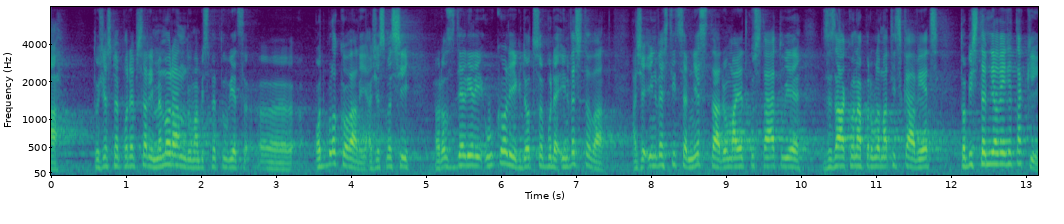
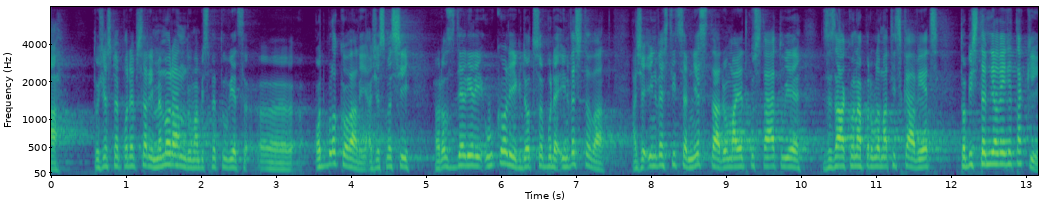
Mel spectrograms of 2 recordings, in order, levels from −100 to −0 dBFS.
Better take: second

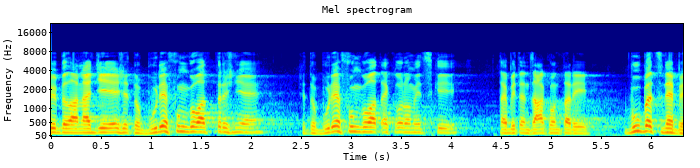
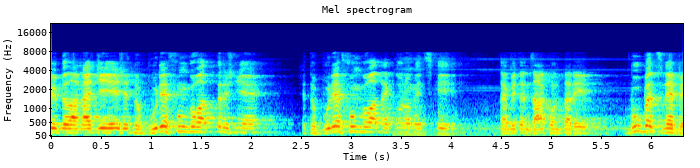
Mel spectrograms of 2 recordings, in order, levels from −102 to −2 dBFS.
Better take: first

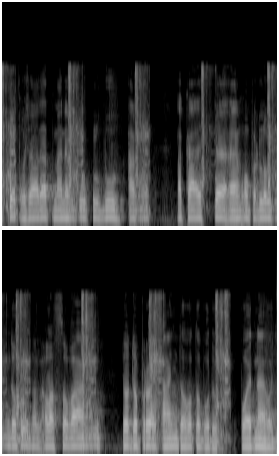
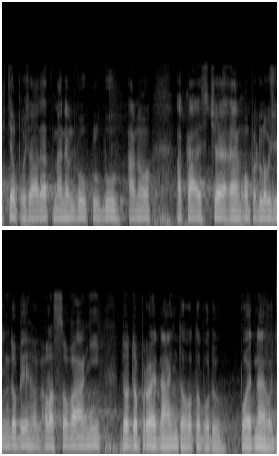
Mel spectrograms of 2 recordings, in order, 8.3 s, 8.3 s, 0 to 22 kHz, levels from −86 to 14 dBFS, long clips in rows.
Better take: second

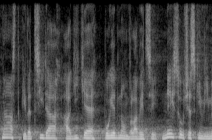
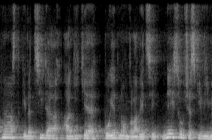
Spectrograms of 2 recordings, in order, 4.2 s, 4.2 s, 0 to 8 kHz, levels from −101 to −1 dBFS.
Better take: first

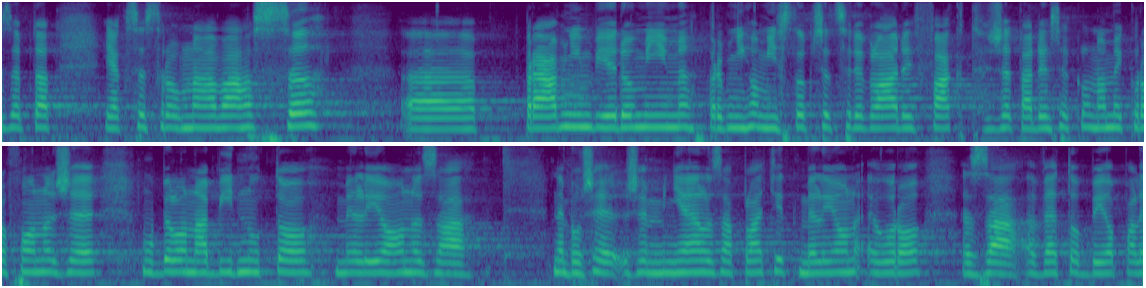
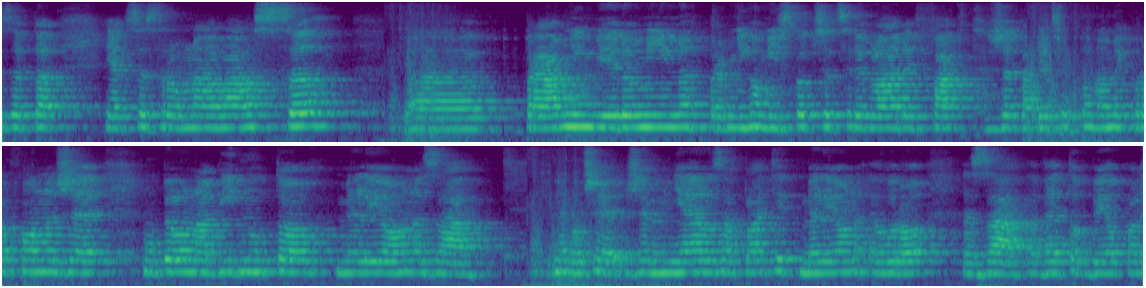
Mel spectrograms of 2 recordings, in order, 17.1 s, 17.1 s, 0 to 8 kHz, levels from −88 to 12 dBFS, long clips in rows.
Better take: first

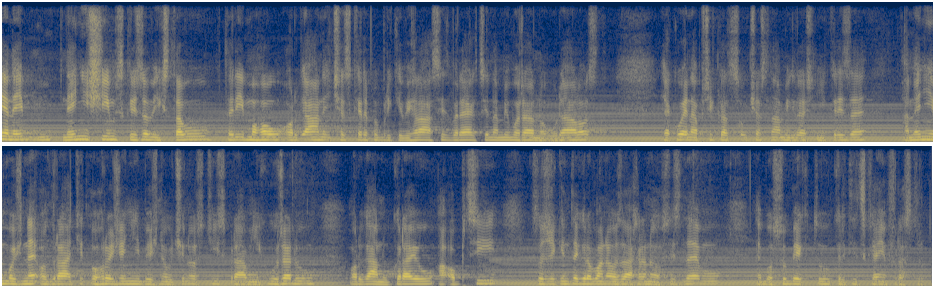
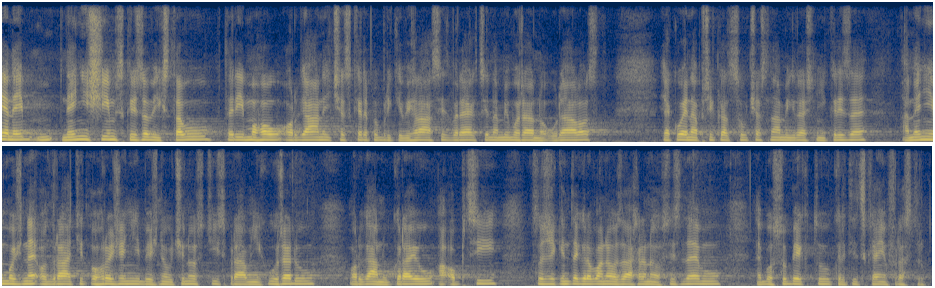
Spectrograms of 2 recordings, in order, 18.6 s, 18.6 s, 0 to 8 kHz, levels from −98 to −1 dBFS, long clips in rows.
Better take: second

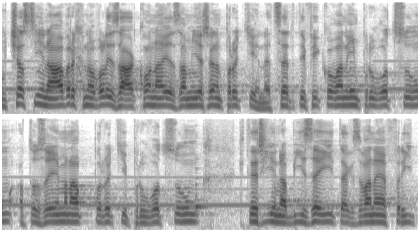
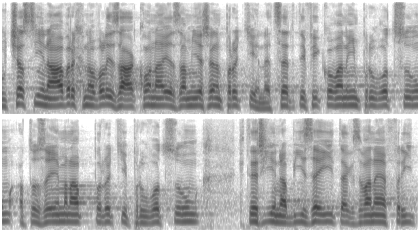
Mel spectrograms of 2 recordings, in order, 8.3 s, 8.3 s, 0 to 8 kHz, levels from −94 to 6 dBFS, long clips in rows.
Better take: second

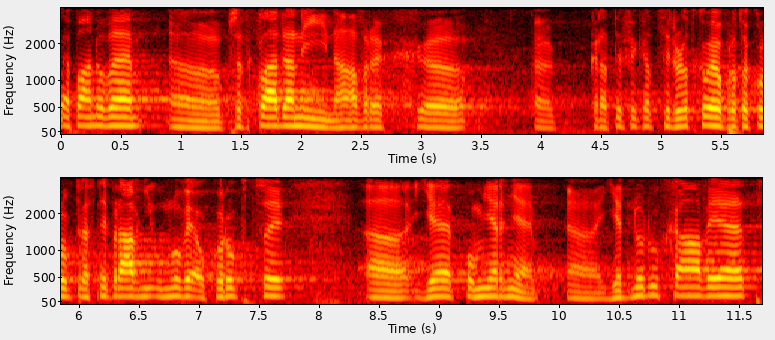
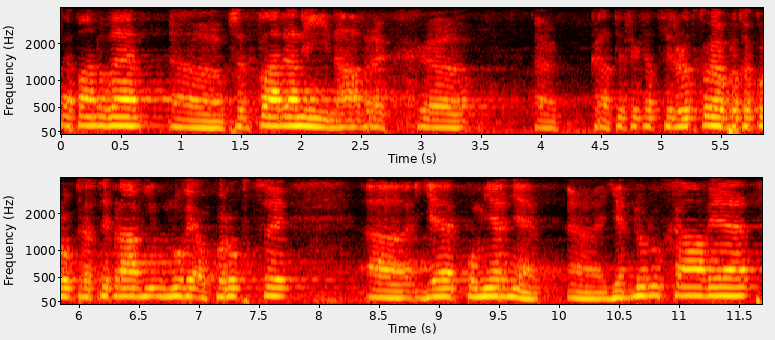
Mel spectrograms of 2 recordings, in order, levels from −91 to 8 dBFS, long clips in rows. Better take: first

